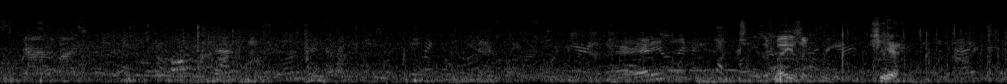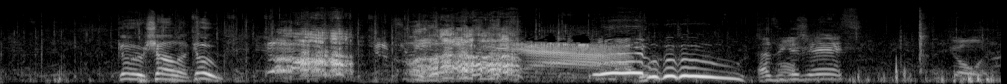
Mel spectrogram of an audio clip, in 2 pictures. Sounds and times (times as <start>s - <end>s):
Run: 6.0s - 20.1s.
